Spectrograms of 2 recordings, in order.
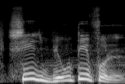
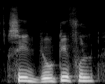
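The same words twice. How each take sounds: First: She is beautiful read out slowly, word by word; a teacher spelling out an example at a slow pace. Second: Said in the usual way. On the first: Shown as a demonstration. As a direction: dictate the example sentence slowly for the class. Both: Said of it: "beautiful बता रहा है".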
